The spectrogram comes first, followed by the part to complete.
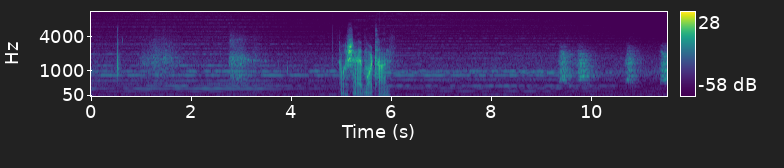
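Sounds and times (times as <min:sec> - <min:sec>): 
speech: 0:05.2 - 0:06.1
dog barking: 0:09.3 - 0:10.1, 0:10.7 - 0:11.5.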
